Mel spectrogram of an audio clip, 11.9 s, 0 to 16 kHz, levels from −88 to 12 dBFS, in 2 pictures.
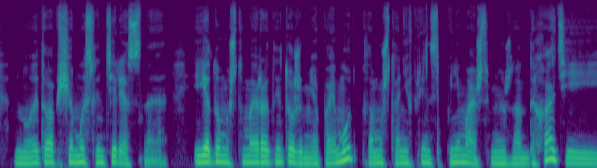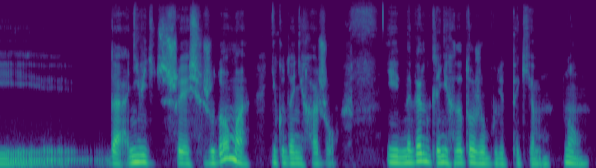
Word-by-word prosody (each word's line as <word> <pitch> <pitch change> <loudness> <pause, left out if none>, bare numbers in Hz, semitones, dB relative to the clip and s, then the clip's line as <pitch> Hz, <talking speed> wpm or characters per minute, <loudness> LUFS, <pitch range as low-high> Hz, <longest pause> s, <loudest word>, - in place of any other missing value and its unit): но 125 -1 0
это 140 +2 +1
вообще 140 +2 +1
мысль 140 -1 +1
интересная. 110 - -2 0.3
И 145 - 0
я 150 0 +8
думаю, 150 0 +3
что 140 - -4
мои 140 0 +3
родные 140 +1 +2
тоже 140 -3 +2
меня 120 0 -1
поймут, 160 - +2
потому 130 - -1
что 125 - -5
они, 130 - +1
в - - -11
принципе 130 0 -3
понимают, 140 -5 +1
что - - -7
мне 125 - 0
нужно 115 -1 -1
отдыхать, 130 - +1
и 125 - -5 0.2
да, 145 -9 -3
они 145 +5 +3
видят, 130 -6 0
что - - -1
я 120 - 0
сижу 120 +4 -3
дома, 180 - +4 0.2
никуда 130 -2 -3
не 120 -1 -2
хожу. 120 +2 -10 0.5
И, 140 -1 +3
наверное, 145 +5 +3
для 130 - +2
них 135 -3 +1
это 130 - +1
тоже 130 -2 +2
будет 110 -1 -8
таким, 110 -1 -9
ну, 125 -6 -1
130 Hz, 220 wpm, -24 LUFS, 120-145 Hz, 0.5 s, я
